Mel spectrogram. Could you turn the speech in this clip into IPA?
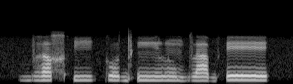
bʱ ɐ χ ʔ iː k o d ʔ ĩ l ũ b l a b ʔ e

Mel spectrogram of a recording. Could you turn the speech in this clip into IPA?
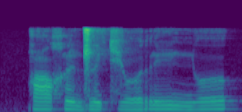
q ɔ χ ĩ ɖ͡ʐ ɛ̃ t͡ɕ ʊː r ĩː ɲ ʊː

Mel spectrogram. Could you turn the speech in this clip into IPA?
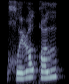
χʷ e ɭ y lˠ qʷ ɯ

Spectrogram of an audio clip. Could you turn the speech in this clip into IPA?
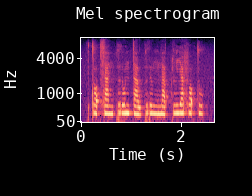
t ɔ˨˩ ʔ s a˨˩ n p r o˧ n t a˩˦ w p r ɯ˨˩ ŋ n a˨˩ p̚ k l i˧ a̯ f ɔ˦˥ ʔ t u˨˩ k̚

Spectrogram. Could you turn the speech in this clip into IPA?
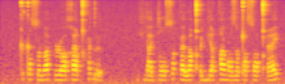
ʈ ɵ ʈ ʏ sˤ ʏ ɳ ə | ɭ ɔ χ e qʰ ʏ ɡ ɵ | f j a pʲ ʉ sˤ ʏ k ə w ə qʼ ʏ bʲ e q a ɳ ɔ zˤ a ʈ ə sˤ o qʼ e

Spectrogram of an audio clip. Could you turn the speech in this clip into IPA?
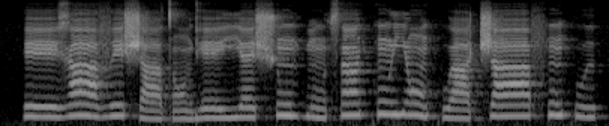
eː˨ ɣ aː˦˨ v e˧ ʃ aː˨ t ɔ̃˦˨ ɡ eː˧ j ɛ˨ ʃ ũ˦ ɓ ũ˨ s ã˦ k ũ˦ j ɔ̃˦˨ kʷ aː˨ t͡ʃ aː˦ f ũ˦ kʷ ɨ˧

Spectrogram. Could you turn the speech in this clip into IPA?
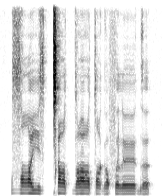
zˤ iː z ǀ e tˤ d ɹ ə˞ tˤ e ɡ ɔ f ə l øː ɡ ə

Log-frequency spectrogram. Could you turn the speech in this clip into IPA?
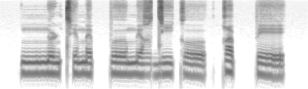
nː ʊ ɳ tʰ ɪ m ɛ pː ʊː m ɪː ʁ d i k o | q ɪ pː e

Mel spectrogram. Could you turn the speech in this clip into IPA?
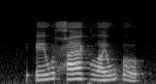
ʔ e w ħ æ ɡ lˠ e w ʔ o

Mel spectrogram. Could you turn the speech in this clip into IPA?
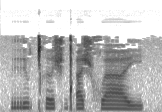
rʲ u ǀʰ əː ʃ ǃʼ a ʃ χʷ aː j

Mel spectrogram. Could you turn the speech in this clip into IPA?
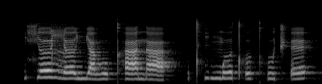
ç ɜ ɮ ɜ ɲ a v o kʰ a n a | tʰ i ŋ͡m ɤ tʼ ɤ kʰ ʊ t͡ʃʼ ɛ

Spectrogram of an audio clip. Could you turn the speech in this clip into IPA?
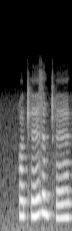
qʷ ɛ ʈʰ ɜ z ʌ n ʈʰ ɜ

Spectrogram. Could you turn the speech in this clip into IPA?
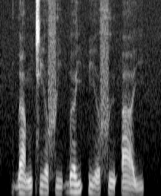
ɗ a˨˩˦ m c i˨˩ ə̯ f i˨˩˦ ɓ ə˧˥ j ʔ i˨˩˨ ə̯ f ɨ˨˩˨ ʔ a˨˩˨ j

